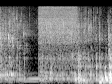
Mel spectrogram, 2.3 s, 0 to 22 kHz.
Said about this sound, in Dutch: Dat doe ik door ehm, warm water toe te voegen moet ongeveer 45 graden zijn. Ja, dan doe ik er ehm, twee keer zoveel water bij.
